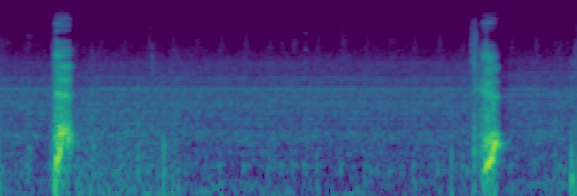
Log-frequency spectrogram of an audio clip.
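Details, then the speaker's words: Person with startling hiccups, one described as a hiccup-burp sounding like a demon coming out of the chest. "you good yeah just hiccups I guess oh"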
